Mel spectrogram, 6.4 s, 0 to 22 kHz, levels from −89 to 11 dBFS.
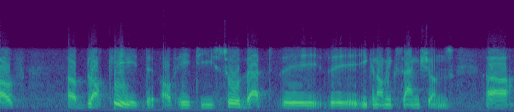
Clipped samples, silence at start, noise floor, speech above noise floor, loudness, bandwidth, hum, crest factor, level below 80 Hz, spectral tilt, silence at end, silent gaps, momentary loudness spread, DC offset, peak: under 0.1%; 0 s; -47 dBFS; 23 dB; -24 LUFS; 4.1 kHz; none; 14 dB; -66 dBFS; -7.5 dB/octave; 0 s; none; 9 LU; under 0.1%; -10 dBFS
